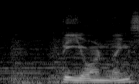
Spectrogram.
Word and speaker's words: Bjornlings: Bjornlings, yeah, that's how it's pronounced. But I usually pronounce it Bjornlings just for, you know, being silly. What's with these stupid soft J's?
